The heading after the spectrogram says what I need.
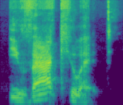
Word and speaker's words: evacuate: it's exactly the same which means the a t is pronounced the same way as eight okay so this is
